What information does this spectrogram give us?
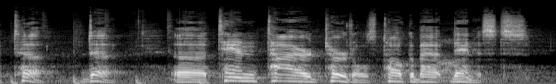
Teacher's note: sounds so that there's a lot of surface contact t d we just use the narrow edge of the tongue so it's a more focused contact area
